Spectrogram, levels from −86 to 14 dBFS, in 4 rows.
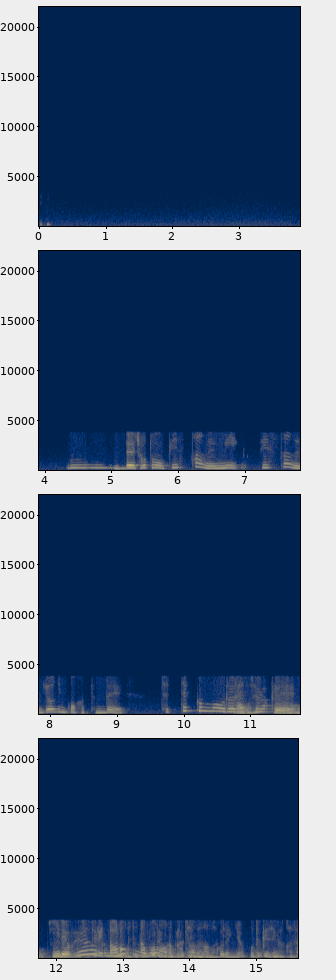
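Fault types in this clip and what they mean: Nothing to flag here; the speech just comes down an ordinary phone line, with the usual narrow telephone band.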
